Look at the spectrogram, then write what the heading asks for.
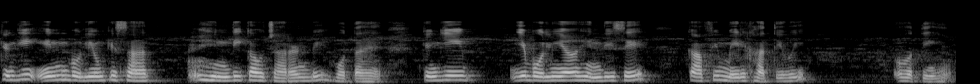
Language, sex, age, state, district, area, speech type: Hindi, female, 45-60, Madhya Pradesh, Bhopal, urban, spontaneous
